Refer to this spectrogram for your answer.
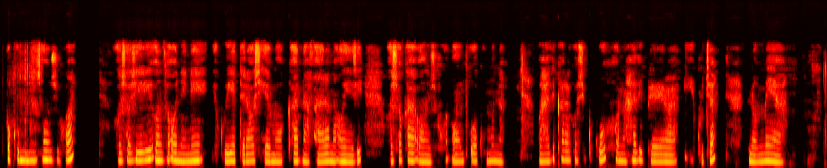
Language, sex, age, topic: Oshiwambo, female, 25-35, agriculture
